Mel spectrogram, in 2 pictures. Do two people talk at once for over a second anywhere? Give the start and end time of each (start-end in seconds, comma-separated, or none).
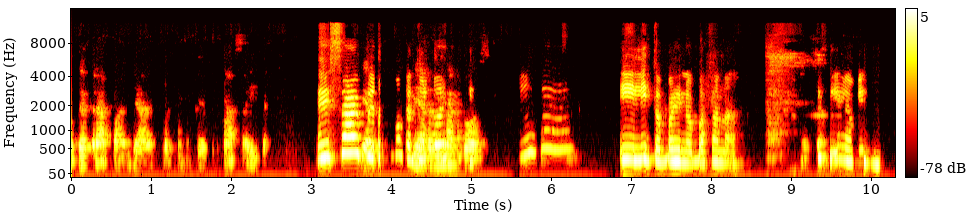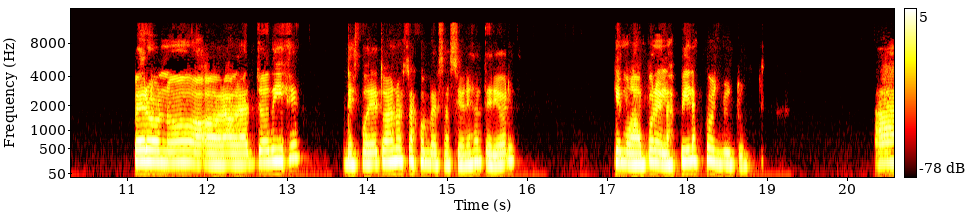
3.6-5.1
